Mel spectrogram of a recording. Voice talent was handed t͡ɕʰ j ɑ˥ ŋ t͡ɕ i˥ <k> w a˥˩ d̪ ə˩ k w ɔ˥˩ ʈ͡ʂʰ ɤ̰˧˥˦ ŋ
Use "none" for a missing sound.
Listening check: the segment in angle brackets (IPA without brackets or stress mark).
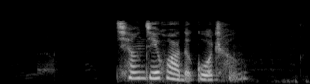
x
